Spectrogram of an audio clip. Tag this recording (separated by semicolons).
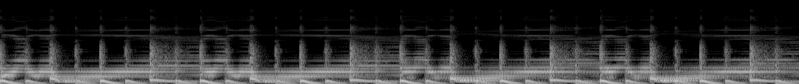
120; 8; 8-bit; 8bit; 8bitmusic; 8-bits; bass; beat; bit; bpm; drum; electro; electronic; free; game; gameboy; gameloop; gamemusic; josepres; loop; loops; mario; music; nintendo; sega; synth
